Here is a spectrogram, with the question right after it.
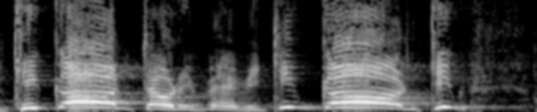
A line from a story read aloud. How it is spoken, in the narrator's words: men were standing up screaming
